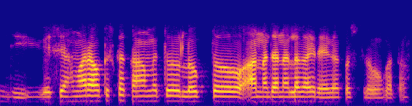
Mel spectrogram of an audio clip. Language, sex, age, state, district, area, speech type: Hindi, male, 45-60, Rajasthan, Karauli, rural, conversation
